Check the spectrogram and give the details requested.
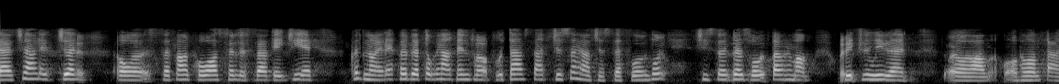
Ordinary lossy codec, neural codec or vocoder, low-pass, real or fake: AAC, 32 kbps; codec, 16 kHz, 0.5 kbps, FreqCodec, larger model; 5.4 kHz; fake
